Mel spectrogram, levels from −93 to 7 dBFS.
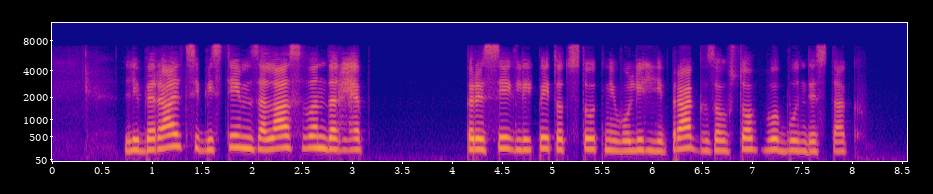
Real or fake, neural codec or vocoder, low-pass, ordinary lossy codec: fake; codec, 16 kHz, 0.8 kbps, ZipCodec; 7.2 kHz; none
